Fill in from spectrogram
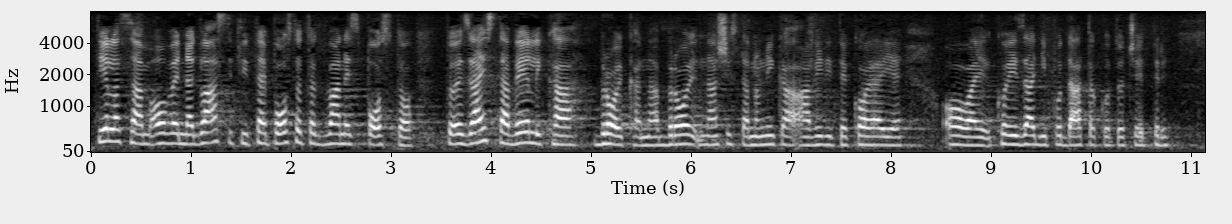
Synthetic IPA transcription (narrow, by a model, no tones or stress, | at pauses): xt̪jelasamo̞ʋajnaɡlˠaːsit̪it̪aːjpo̞st̪ot̪akd̪ʋaːnɛest̪̚po̞st̪o | t̪ojezaist̪aʋe̞likabɾo̞ːjkanabɾo̞jnaʃixst̪ano̞ʋniːkaʔaʋid̪it̪eko̞jaje | o̞ʋajko̞jijezad̪ɲipo̞d̪aːt̪akot̪ot͡ʃet̪iɾi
